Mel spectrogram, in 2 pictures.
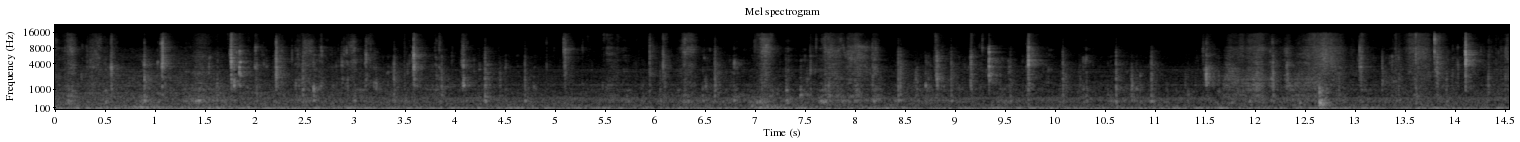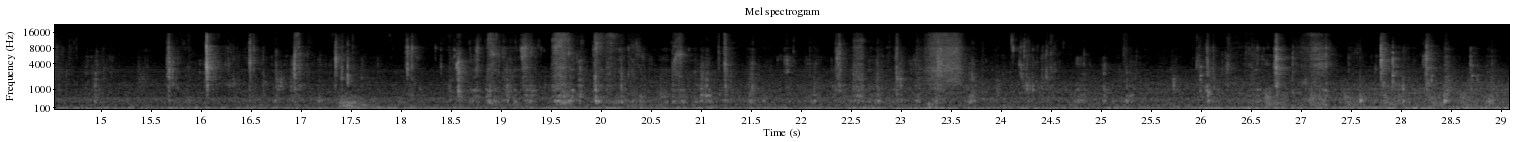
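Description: Close-up chewing and biting of boneless chicken feet in chili sauce: many irregular short clicks and mouth sounds.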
